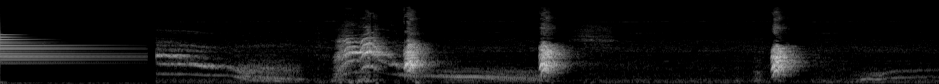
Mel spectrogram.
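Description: A bright chiming jingle fades out at the start. Then a small white fluffy dog yaps sharply four times, a second or two apart, after a long animal cry that falls in pitch.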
